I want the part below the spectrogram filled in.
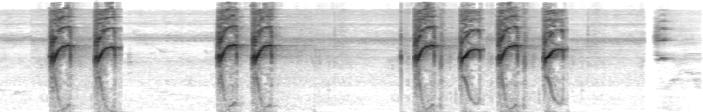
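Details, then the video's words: Parrot calling in piercing, upslurred notes given in pairs and then in a run of four, separated by silent pauses, over a faint steady whistle. "เสียงนกแก้ว, Parrot sound"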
